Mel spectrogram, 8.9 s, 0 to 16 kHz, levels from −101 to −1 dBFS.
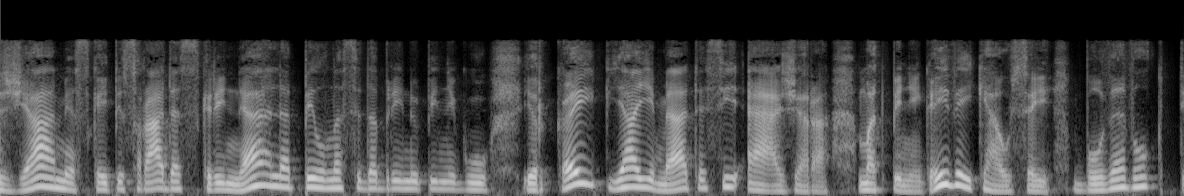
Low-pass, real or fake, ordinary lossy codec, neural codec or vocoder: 7.2 kHz; fake; MP3, 64 kbps; codec, 16 kHz, 2 kbps, X-Codec, HuBERT features, trained on LibriSpeech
